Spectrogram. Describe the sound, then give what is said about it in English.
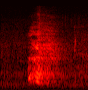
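A single quiet sneeze, a short breathy burst that swells quickly and trails off, with no talking around it. “Bless you.”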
